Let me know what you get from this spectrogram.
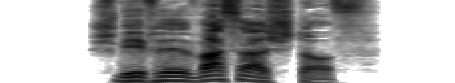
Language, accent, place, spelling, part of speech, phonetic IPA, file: German, Germany, Berlin, Schwefelwasserstoff, noun, [ˌʃveːfl̩ˈvasɐʃtɔf], De-Schwefelwasserstoff.ogg
- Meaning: hydrogen sulfide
